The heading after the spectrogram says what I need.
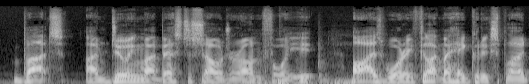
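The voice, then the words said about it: Sick, sniffly congested voice. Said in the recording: “do apologise for the consistent sniffling. Obviously, you can tell I sound like an absolute deathbed.”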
